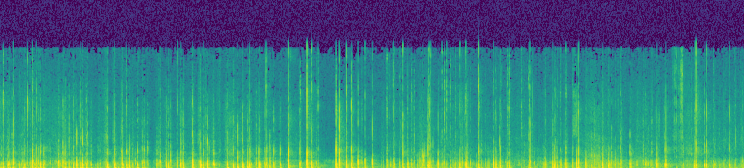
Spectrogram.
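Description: Long nails tap and scratch across a flexible red silicone baking mat with a pyramid texture. The result is a steady, rapid run of soft, dull, dry clicks and rubbing scrapes with almost no ring, sitting mostly in the low and middle range with little high content.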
